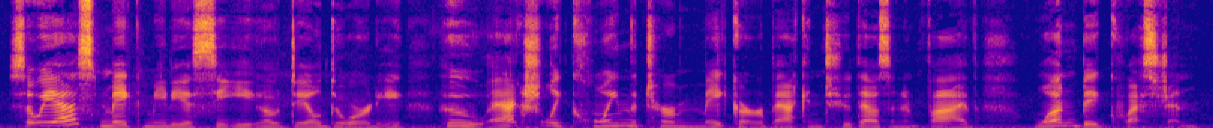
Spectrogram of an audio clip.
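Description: A woman co-hosting a news podcast, moving between scripted reads and casual chat with an expressive delivery. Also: on the low side, moderate pace, slight background noise. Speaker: podcast co-host.

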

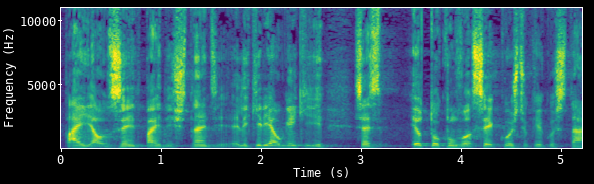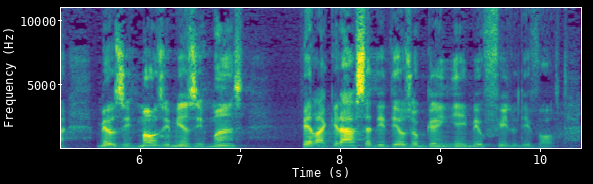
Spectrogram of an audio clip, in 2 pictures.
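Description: A pastor, preaching a sermon and telling a personal story with strong feeling. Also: male voice, moderate pace, a bit bright. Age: 60s. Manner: emotional storytelling, voice rising in pitch at peaks.

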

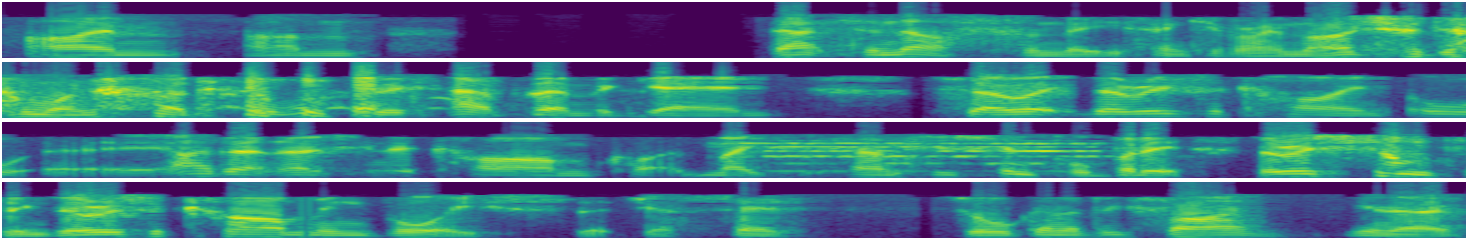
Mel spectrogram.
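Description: A man's voice: on the low side, fairly quick, no room sound, dull audio. A man in his sixties, a clothing entrepreneur talking frankly in a casual, rambling way. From British. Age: 60s. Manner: frank, rambling, self-deprecating. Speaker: podcast guest, clothing entrepreneur. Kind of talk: casual conversation.

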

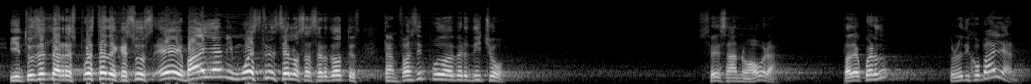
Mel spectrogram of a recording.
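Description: A high-pitched Mexican man preaching with a lively, swooping delivery. His voice carries a long reverberant tail from a church hall. He climbs to loud peaks, then drops off almost to a murmur. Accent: Mexican Spanish. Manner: animated preaching with dramatic rises and fades. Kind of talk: sermon.

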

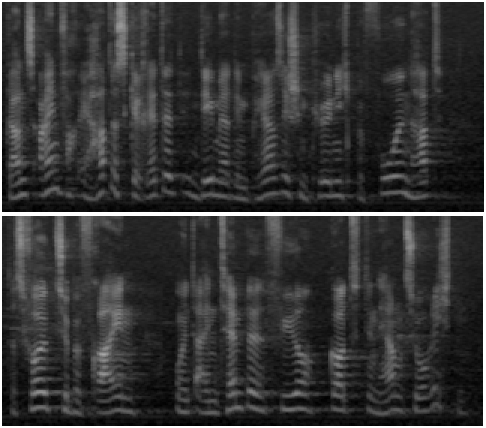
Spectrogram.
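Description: A man's voice: high-pitched, fairly quick, a bit bright, slight background noise. A man preaching an earnest sermon on a psalm, emphatic and often repeating phrases for stress.

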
